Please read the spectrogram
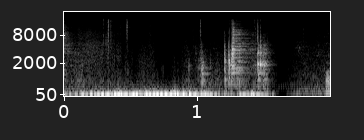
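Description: Knocks and metallic clinks from an aftermarket spare tire carrier being handled and seated against the steel tailgate support bracket, with a heavy low rumble of handling noise. The sounds stop about one and a half seconds in.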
